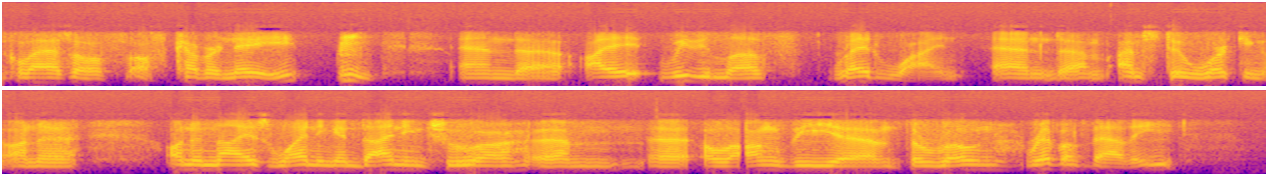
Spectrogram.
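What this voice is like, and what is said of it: Hoarse, strained voice. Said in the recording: “I'm close to losing my voice... it's just probably a light cold”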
